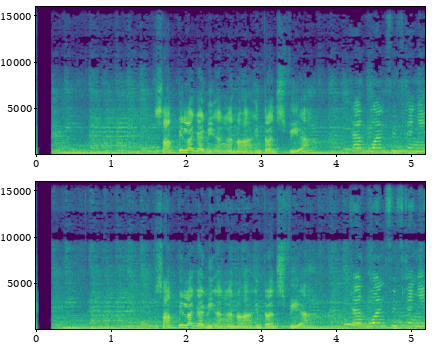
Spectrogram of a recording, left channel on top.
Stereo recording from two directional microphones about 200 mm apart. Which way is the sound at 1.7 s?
25° left (ahead or behind).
